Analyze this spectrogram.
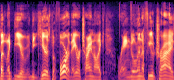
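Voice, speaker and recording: On a very clean recording with a silent background, a man uses a put-on character voice, fairly high in pitch, at a moderate pace. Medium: actual play. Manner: rambling, excitable.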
